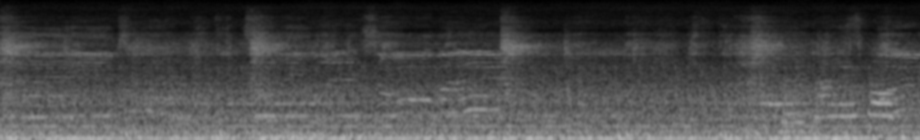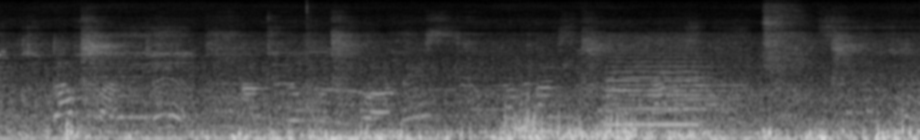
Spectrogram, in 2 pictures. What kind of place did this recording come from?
street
